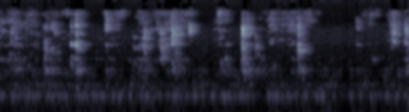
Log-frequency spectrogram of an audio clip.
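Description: Wooden spatula stirring beef and wet masala in an aluminium pressure cooker: irregular scraping and knocking against the pot, over a steady low hum.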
